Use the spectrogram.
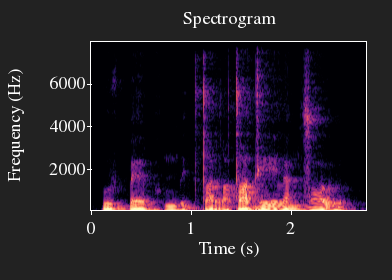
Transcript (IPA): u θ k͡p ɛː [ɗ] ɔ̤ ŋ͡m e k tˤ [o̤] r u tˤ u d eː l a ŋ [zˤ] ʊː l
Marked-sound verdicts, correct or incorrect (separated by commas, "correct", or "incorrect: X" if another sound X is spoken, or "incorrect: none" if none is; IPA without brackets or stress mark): incorrect: ɓ, incorrect: o, correct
